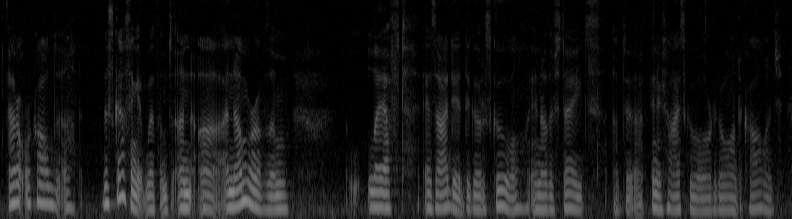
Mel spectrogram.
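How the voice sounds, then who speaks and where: With a Southern US accent, a woman speaks fairly quickly in a very deep, low voice. Her tone is dark and mellow, and her pitch varies in an ordinary way. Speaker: former student, civil rights witness. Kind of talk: oral history interview answer.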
